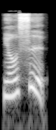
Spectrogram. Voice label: female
